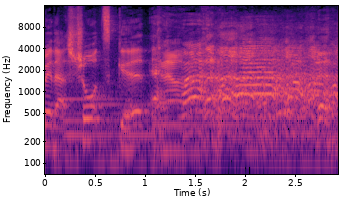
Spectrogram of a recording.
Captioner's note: laughter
